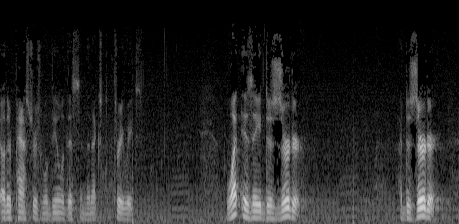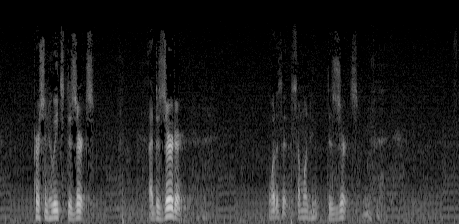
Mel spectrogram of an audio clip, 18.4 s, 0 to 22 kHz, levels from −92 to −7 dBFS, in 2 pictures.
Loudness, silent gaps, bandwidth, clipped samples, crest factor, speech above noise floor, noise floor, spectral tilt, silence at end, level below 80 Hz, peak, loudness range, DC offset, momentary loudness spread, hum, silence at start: -34 LUFS; none; 13 kHz; under 0.1%; 24 dB; 24 dB; -57 dBFS; -6 dB/octave; 0.35 s; -62 dBFS; -12 dBFS; 11 LU; under 0.1%; 27 LU; none; 0 s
